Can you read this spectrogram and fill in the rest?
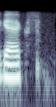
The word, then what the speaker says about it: Gygax: So it was first designed by the legendary Gary Gygax. Did I say that right, Zach? – Yes. – Gygax? – That is absolutely correct.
